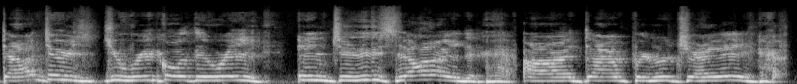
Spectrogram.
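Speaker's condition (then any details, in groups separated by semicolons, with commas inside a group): Cerebral palsy; can walk but uses a wheelchair most of the time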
